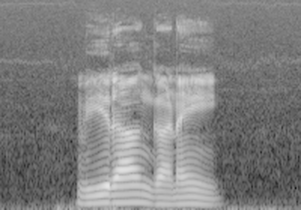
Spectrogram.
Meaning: heroine
- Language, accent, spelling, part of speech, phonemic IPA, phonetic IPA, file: Tamil, India, வீராங்கனை, noun, /ʋiːɾɑːŋɡɐnɐɪ̯/, [ʋiːɾäːŋɡɐnɐɪ̯], Ta-வீராங்கனை.ogg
